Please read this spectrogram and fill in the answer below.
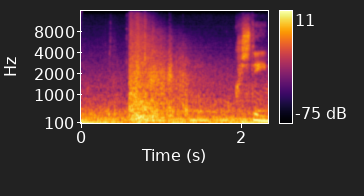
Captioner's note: tense music; gunshot bangs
